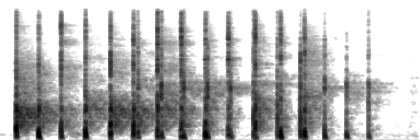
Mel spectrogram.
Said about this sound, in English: And let, let's clap it up one more time for her, actually.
